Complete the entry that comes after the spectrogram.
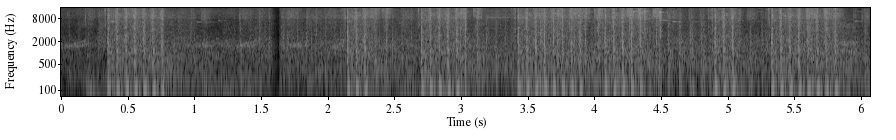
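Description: Enemy soldiers in the video game Hypercharge: Unboxed fire repeated rapid machine-gun bursts, several short rattling volleys in a row with brief gaps, loud and close over game background sound.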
